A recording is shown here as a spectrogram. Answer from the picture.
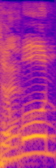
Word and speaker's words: शमौन: ஷமோன் அப்படிங்கிற அந்த வார்த்தை தான் சரியான உச்சரிப்பு. शमौन ये शब्द जो है सही बोल है।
